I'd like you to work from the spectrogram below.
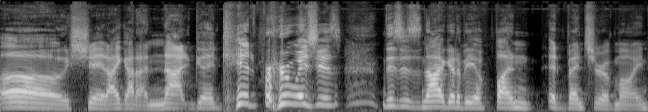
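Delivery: put-on slow, drawn-out, weary disappointed sigh. Retelling a genie sketch as the genie, imitating a sighing genie. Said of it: "just the sigh of".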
